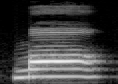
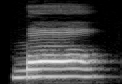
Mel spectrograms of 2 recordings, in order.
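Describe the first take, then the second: First: The pitch stays high and level. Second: The pitch stays high and level.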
